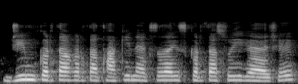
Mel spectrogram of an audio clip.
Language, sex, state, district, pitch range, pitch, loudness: Gujarati, female, Maharashtra, Mumbai Suburban, 185-200 Hz, 195 Hz, -16 LUFS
